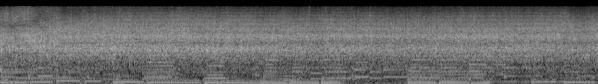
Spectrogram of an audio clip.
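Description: Fresh-cut potato fries frying in very hot oil in a cast iron skillet, a loud, steady, hissing sizzle right after they hit the oil.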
